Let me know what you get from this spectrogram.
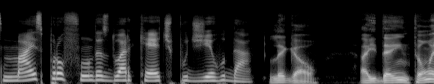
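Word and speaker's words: יהודה: A pronúncia correta é Yehudá.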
